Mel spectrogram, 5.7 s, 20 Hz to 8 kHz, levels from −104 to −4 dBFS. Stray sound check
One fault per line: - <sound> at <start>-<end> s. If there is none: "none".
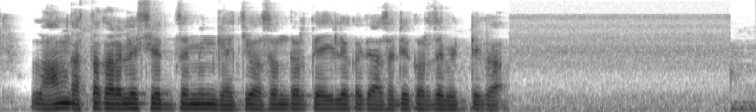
none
